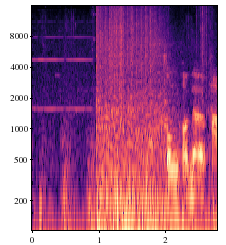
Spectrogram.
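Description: Rapid gunfire bursts out at close range.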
